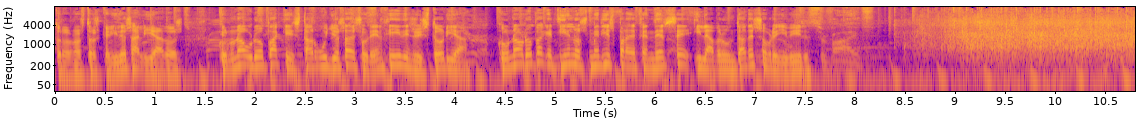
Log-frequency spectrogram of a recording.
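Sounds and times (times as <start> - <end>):
speech: 0.0 - 8.4
standing ovation applause: 8.4 - 10.8.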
